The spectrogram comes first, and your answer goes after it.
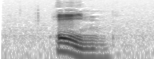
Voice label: "een", Dutch

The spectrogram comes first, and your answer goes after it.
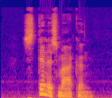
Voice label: "stennis maken", Dutch

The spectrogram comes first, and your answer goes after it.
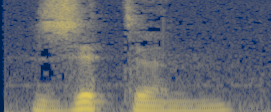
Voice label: "zitten", Dutch

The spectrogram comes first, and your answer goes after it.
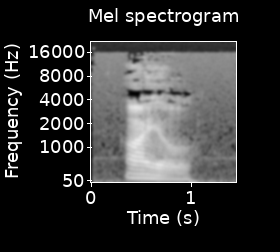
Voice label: "aisle", Dutch English

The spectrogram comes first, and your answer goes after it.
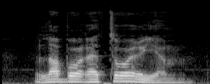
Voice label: "laboratorium", Dutch

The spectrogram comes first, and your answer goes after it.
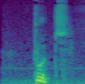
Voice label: "poet", Dutch

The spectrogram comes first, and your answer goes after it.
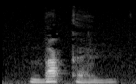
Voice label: "bakken", Dutch

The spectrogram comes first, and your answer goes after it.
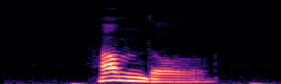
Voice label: "handel", Dutch

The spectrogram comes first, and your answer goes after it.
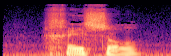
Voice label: "gesel", Dutch

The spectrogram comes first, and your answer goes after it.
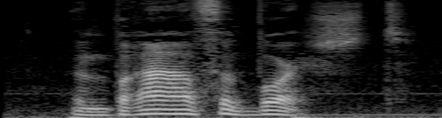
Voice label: "n brave borst", Dutch; 'an obedient, harmless person'

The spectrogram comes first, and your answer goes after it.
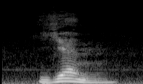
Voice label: "jen", Dutch

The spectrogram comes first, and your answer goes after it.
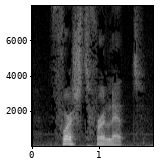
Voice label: "vorstverlet", Dutch

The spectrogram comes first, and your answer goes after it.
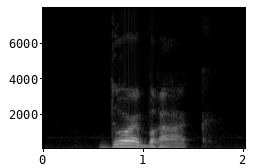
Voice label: "doorbraak", Dutch

